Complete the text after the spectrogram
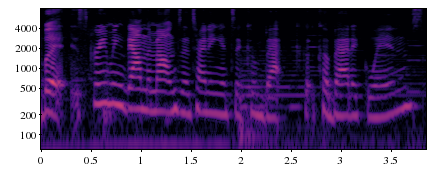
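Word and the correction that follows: katabatic: Catabatic winds, sorry. I keep saying it wrong.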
